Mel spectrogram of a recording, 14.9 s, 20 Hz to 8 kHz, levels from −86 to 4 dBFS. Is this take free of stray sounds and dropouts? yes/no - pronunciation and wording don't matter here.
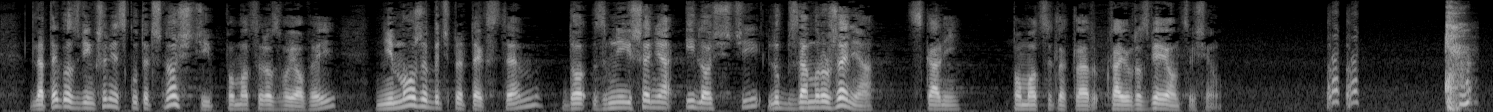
no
